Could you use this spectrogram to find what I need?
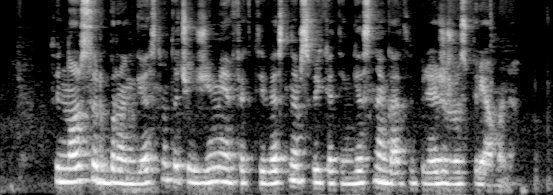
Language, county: Lithuanian, Vilnius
